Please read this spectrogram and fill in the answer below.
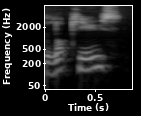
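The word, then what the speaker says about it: LCOCU: go um you had landing craft obstacle clearance units uh pronounced lock-use these guys were sort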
